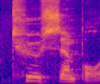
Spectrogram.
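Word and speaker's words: TuSimple: i looked at his company called too simple and it's spelled tu simple and they're based out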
